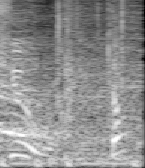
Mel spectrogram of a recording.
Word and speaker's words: Shoe: Guys, you're supposed to go, let's go, Shu. Don't stretch it to 2 syllables. It's one syllable.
